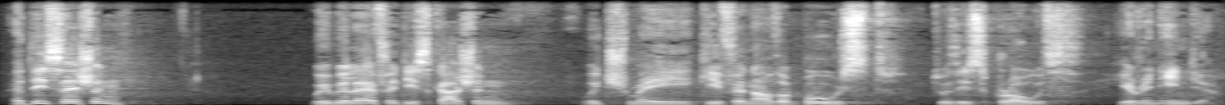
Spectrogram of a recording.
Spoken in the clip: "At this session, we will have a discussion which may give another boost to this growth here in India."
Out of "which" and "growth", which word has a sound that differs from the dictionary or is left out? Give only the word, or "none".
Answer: none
